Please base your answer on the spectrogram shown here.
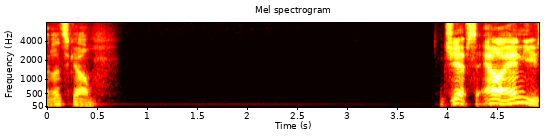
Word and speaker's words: GIF: Actually, the guy who invented the format says it's pronounced with a soft G.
